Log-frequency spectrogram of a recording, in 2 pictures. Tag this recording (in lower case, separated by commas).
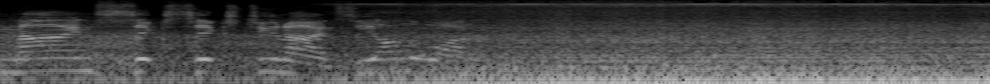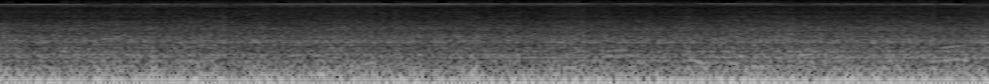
speedboat, boat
